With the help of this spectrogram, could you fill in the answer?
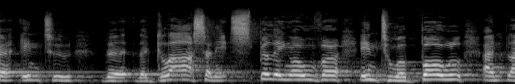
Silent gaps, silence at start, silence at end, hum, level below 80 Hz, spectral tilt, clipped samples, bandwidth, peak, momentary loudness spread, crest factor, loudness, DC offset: none; 0 s; 0 s; none; -74 dBFS; -4 dB/octave; under 0.1%; 14 kHz; -2 dBFS; 8 LU; 20 dB; -21 LUFS; under 0.1%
